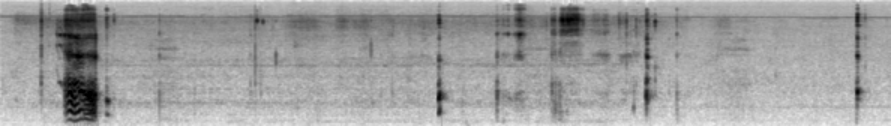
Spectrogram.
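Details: Frequent hiccups in an infant: a brief cry-like squeal, then soft, sharp little catches at irregular intervals in a quiet room; common, harmless hiccups.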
